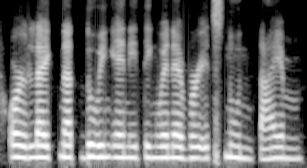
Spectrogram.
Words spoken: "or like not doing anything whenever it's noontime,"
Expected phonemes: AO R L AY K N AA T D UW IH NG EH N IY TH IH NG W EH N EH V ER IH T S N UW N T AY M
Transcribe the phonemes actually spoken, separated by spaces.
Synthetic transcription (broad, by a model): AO R L AY K N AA T D UW IH NG EH N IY T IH NG W EH N EH V ER IH T S N UW N T AY M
